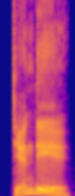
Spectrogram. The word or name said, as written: 间谍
